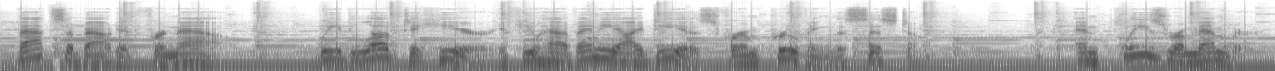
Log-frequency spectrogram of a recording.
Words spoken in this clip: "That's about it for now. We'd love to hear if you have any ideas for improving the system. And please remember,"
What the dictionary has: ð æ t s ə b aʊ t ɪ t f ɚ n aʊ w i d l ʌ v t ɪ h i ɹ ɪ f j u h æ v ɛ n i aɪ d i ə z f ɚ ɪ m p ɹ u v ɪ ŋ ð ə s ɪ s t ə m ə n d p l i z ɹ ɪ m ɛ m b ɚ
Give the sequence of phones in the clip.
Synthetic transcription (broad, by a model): ð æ t s ə b aʊ t ɪ t f ɚ n aʊ w i d l ʌ v t ɪ h i ɹ ɪ f j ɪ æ v ɛ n i aɪ d i ə z f ɚ ɪ m p ɹ u v ɪ ŋ ð ə s ɪ s t ə m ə n p l i z ɹ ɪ m ɛ m b ɚ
